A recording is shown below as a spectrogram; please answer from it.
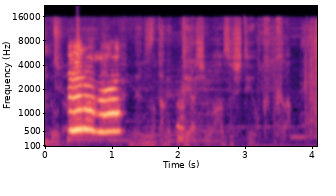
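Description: A loud, high-pitched two-part vocal cry near the start, lasting about a second, its pitch held level and dipping slightly in the second part. Faint speech follows.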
